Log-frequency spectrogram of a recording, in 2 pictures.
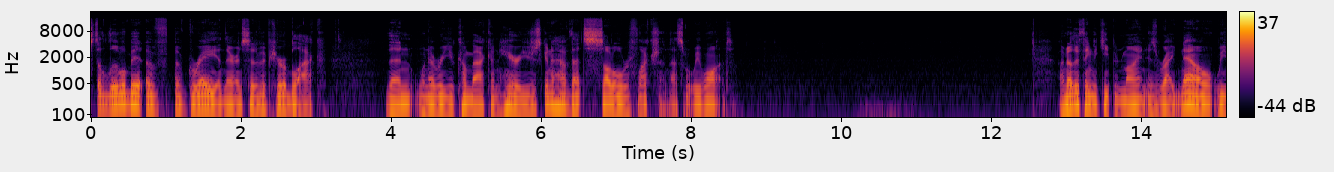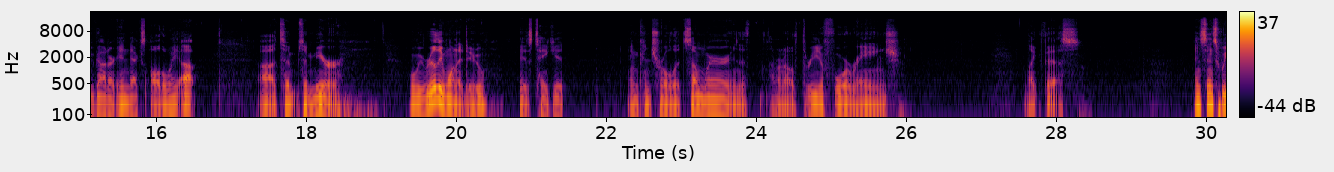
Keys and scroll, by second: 2.8 super+Tab.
